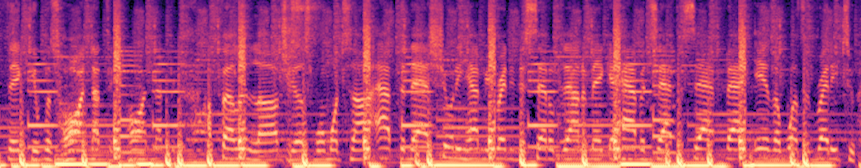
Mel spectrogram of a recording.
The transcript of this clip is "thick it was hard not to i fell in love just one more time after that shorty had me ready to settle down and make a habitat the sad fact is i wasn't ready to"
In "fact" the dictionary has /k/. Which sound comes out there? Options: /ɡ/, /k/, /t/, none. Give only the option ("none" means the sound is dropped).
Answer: none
